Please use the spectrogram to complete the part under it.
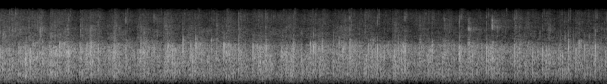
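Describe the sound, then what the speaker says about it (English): Steady crowd applause in an outdoor park for a children's jazz performance, a continuous wash of many clapping hands at even volume throughout. "just one more round of applause for your kids"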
